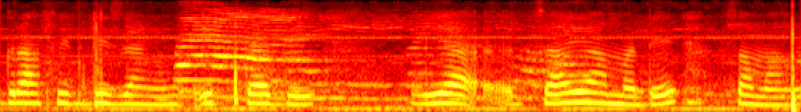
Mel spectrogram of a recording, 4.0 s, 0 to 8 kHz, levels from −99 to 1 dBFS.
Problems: none marked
